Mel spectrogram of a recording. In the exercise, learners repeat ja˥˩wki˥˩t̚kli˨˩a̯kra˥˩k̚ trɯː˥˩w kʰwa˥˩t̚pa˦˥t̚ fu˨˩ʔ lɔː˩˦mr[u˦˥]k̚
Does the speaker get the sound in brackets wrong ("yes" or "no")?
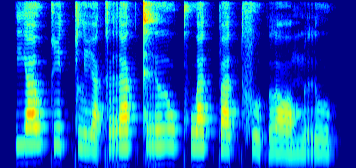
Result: yes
